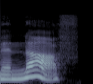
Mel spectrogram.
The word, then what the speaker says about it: enough: day I'll even understand why G can sound like f in enough the mysteries of English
